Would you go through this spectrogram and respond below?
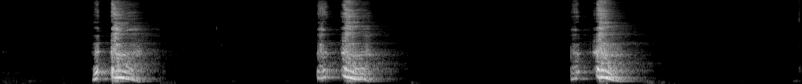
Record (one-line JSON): {"three_cough_length": "8.0 s", "three_cough_amplitude": 32768, "three_cough_signal_mean_std_ratio": 0.29, "survey_phase": "beta (2021-08-13 to 2022-03-07)", "age": "45-64", "gender": "Female", "wearing_mask": "No", "symptom_none": true, "smoker_status": "Never smoked", "respiratory_condition_asthma": false, "respiratory_condition_other": false, "recruitment_source": "REACT", "submission_delay": "1 day", "covid_test_result": "Negative", "covid_test_method": "RT-qPCR", "influenza_a_test_result": "Negative", "influenza_b_test_result": "Negative"}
